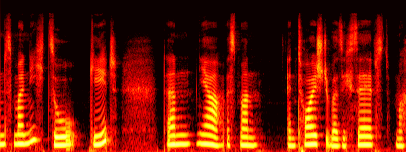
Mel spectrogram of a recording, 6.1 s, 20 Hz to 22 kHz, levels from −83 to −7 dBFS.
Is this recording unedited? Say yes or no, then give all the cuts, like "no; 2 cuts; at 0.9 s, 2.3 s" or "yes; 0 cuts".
yes; 0 cuts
